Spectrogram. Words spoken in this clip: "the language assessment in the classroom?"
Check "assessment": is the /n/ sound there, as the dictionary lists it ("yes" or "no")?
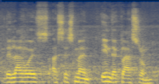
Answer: yes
